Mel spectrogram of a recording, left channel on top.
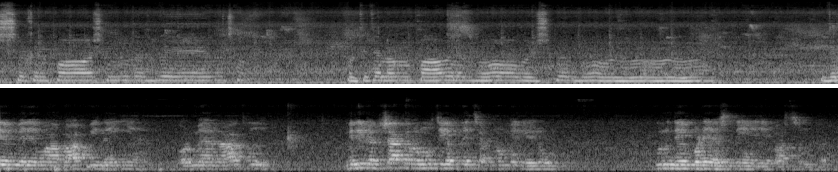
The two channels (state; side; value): different; both; correlation 0.00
